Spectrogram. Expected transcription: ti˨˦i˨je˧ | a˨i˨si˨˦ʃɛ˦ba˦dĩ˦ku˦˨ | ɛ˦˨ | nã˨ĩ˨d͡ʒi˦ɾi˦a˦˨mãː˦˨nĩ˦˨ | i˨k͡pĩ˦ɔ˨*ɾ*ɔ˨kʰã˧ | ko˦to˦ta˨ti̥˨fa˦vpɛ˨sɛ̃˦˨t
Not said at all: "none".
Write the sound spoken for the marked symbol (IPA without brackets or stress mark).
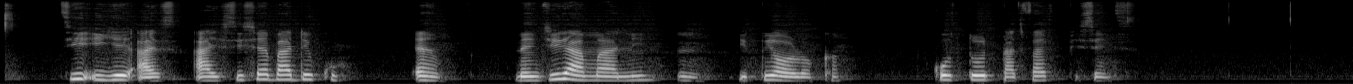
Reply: ɾ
